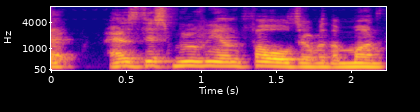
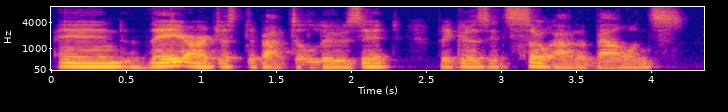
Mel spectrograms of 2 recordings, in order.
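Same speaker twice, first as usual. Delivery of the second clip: ordinary talk, nothing marked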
